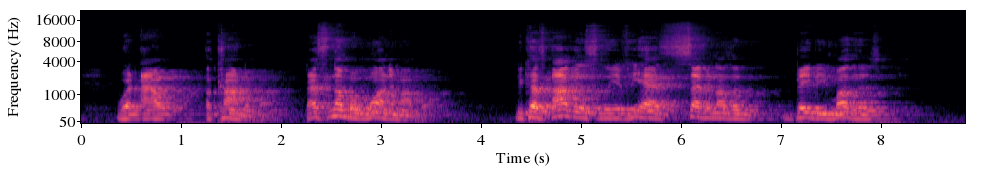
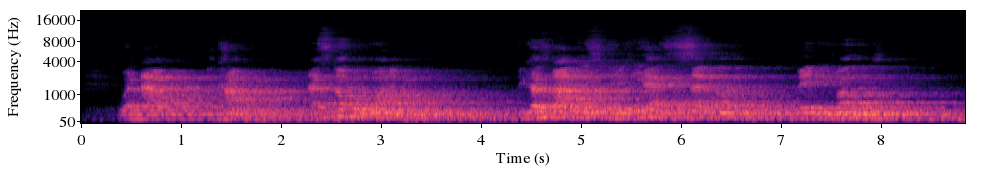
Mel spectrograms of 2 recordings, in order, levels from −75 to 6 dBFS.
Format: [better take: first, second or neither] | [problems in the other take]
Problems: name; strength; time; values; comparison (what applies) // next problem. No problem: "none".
first | room echo; strong; dies away in 3 s; slight in the first // off-mic speech; far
